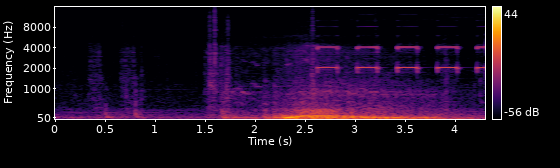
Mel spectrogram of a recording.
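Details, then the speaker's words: 2000 Mercedes-Benz ML55 AMG that has never run right, with interior and parts still unassembled; starter catches and the engine fires with a deep rumble over a chime, then dies within about two seconds. The owner suspects something is disconnected. "and it dies let's try it again it dies again try it one more time just immediately dies"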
